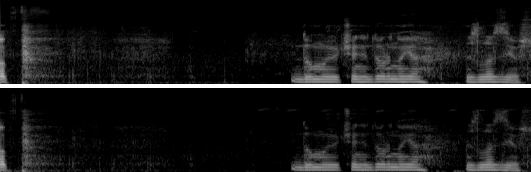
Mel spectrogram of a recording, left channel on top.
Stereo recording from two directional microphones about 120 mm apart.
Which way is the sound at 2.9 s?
15° right (ahead or behind).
